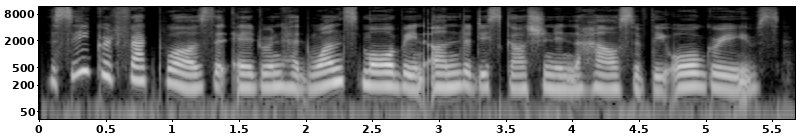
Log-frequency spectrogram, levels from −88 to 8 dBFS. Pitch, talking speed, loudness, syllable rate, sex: 195 Hz, 190 wpm, -18 LUFS, 4.9 syllables/s, female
